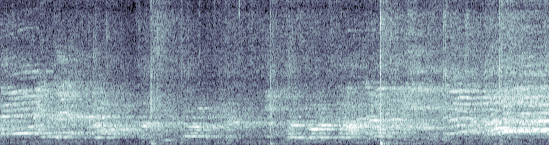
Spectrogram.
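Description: A futsal ball thudding on the hard court as it is kicked and bounces: three thuds about a second apart, the last the loudest, over players' and onlookers' voices echoing in the covered hall.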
